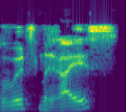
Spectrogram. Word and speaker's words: Wilson Reis: Gut, äh, dann natürlich noch Wilson Reis. In Klammern wie das Lebensmittel. Erstens, weil es zur Show passt und zweitens, weil ich recht lange gebraucht habe, um die richtige Aussprache herauszufinden.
